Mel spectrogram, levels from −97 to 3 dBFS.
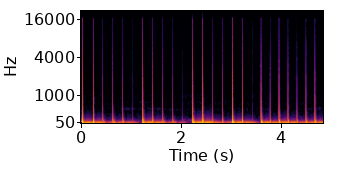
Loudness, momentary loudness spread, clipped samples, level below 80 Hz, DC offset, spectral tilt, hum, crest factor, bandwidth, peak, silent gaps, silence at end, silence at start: -27 LUFS; 16 LU; under 0.1%; -24 dBFS; under 0.1%; -7.5 dB/octave; none; 20 dB; 8.4 kHz; 0 dBFS; none; 0 s; 0 s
